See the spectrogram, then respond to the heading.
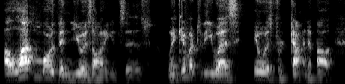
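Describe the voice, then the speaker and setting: A man speaks as a guest reviewer in a casual film discussion, with a medium pitch and a sing-song delivery. He is halting and repeats himself for emphasis.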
